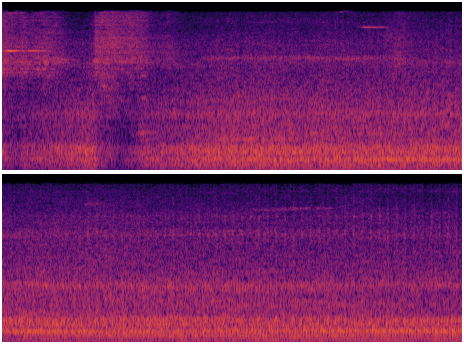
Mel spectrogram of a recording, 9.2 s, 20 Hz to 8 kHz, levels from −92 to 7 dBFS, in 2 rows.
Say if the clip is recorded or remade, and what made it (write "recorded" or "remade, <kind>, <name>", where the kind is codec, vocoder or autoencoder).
recorded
